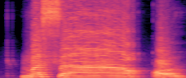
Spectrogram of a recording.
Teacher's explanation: یہاں پر جھٹکا دیں گے قاف پر، مساق، کیونکہ قاف جو ہے حروف قلقلہ میں سے ہے، یہاں پر ہمیں تھوڑا سا جھٹکا دے کر پڑھنا ہے۔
